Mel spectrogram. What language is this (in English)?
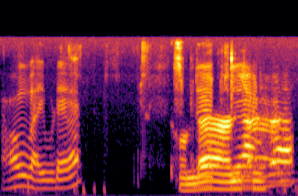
Odia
